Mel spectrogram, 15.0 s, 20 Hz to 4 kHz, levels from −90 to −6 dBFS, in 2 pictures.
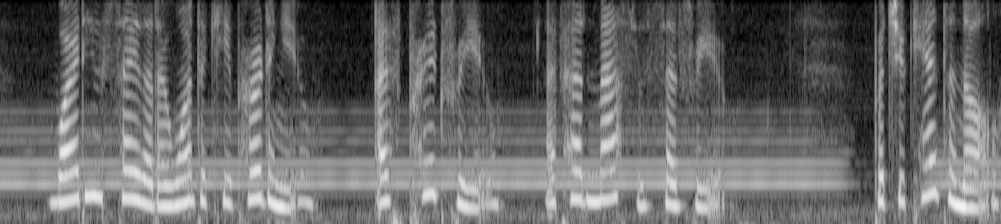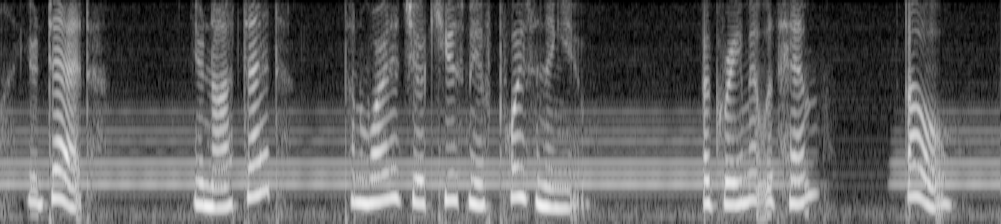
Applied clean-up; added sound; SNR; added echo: none; Wind instrument, woodwind instrument; 12 dB; none.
